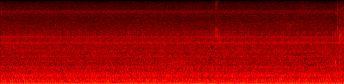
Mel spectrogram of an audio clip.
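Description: Ford Galaxy TDi diesel engine, one with a no-start and cutting-out fault, idling in a steady, unbroken low rumble that stays loud and close throughout with no voices.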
